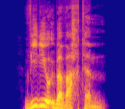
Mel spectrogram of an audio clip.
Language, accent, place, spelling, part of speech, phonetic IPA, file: German, Germany, Berlin, videoüberwachtem, adjective, [ˈviːdeoʔyːbɐˌvaxtəm], De-videoüberwachtem.ogg
- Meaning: strong dative masculine/neuter singular of videoüberwacht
